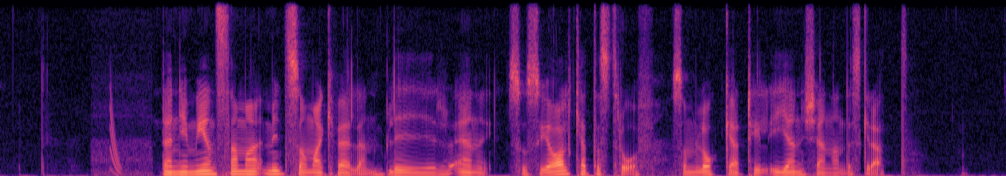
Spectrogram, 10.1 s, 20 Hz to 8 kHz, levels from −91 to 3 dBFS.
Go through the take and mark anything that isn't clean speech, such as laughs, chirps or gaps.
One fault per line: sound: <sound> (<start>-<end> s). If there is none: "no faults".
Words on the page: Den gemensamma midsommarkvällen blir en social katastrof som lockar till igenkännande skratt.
sound: chirp (1.1-1.2 s)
